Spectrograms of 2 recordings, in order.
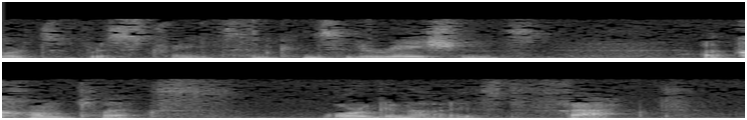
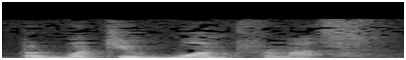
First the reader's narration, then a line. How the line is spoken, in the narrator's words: exclaimed in a deadened voice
